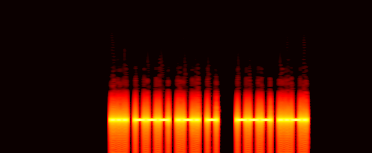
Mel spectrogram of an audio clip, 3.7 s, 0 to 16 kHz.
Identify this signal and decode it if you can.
Morse code, heard as a keyed tone, about 40 wpm, 700 Hz. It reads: SORT OF
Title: Sets of 2 Words 40wpm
